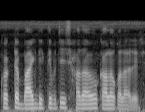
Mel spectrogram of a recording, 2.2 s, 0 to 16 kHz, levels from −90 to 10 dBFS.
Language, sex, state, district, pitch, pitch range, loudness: Bengali, male, West Bengal, Alipurduar, 135 Hz, 130-150 Hz, -18 LUFS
